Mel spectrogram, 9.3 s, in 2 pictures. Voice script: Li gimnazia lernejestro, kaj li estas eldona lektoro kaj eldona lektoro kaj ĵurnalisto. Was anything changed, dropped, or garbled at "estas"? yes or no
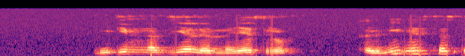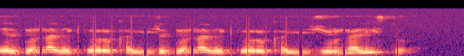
no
